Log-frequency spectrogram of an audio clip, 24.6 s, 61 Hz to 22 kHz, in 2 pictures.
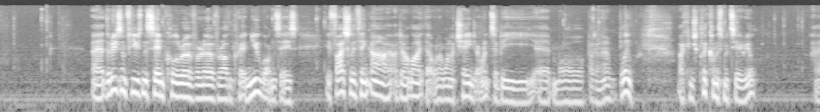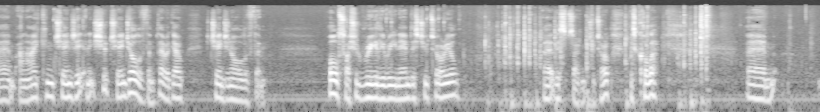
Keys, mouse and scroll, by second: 0.5 click, 1.5-2.4 drag, 3.1 click, 4.1-4.9 drag, 5.5-8.5 middle drag, 8.9 click, 10.8 click, 10.9-13.1 drag, 13.4 click, 18.7 click, 18.9-22.9 drag.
